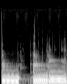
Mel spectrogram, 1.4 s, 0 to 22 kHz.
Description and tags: Bass line melody of 3 notes created in FL Studio with the soundfont player plugin.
